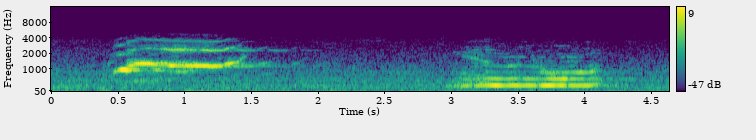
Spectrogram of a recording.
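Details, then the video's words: Two harmonic whale song units separated by a pause: a higher wavering cry first, then a lower steady moan with stacked overtones, against quiet background hiss. "Song of the Whales"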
